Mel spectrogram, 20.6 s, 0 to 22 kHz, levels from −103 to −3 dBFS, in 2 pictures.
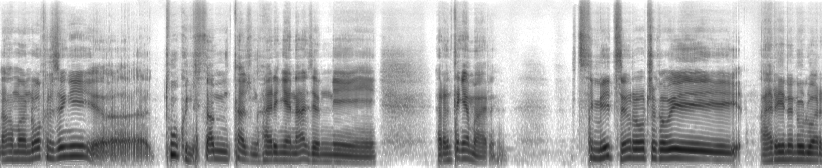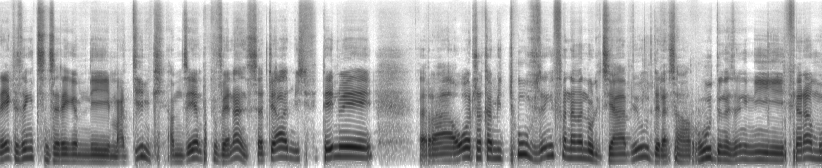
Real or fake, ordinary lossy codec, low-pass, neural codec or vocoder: fake; none; none; codec, 44.1 kHz, 7.8 kbps, Pupu-Codec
